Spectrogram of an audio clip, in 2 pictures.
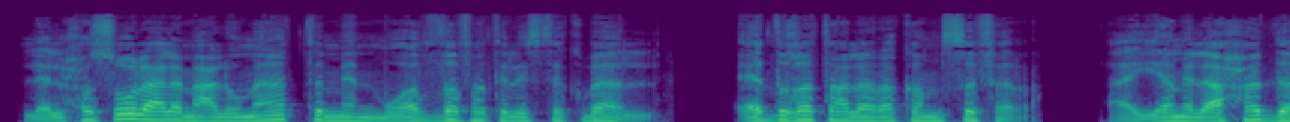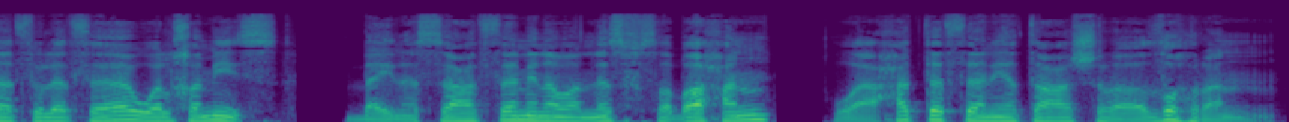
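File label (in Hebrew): Arabic, קריינות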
